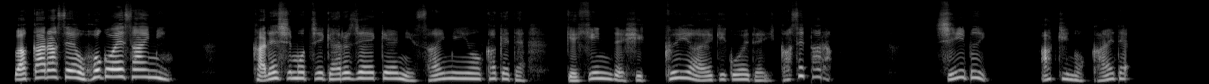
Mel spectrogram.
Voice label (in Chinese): 標題朗讀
